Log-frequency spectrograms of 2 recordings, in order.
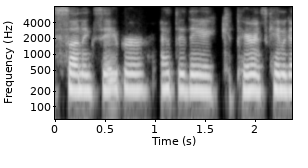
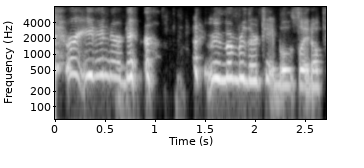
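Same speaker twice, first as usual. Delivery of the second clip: laughing through the words; real laughter; 7 semitones higher, faster than usual. Real, not acted. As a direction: laugh as you remember it, talking fast. Laughs remembering the dinner scene.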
